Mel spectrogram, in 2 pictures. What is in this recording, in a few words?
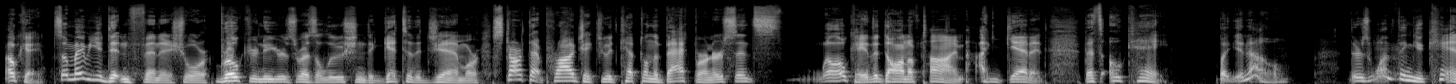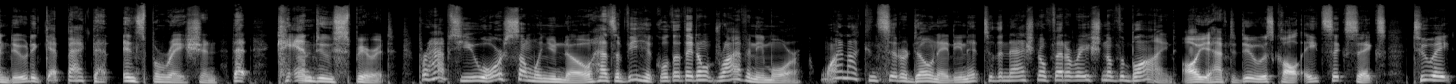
car donation generic no music; vehicle donation; nfb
